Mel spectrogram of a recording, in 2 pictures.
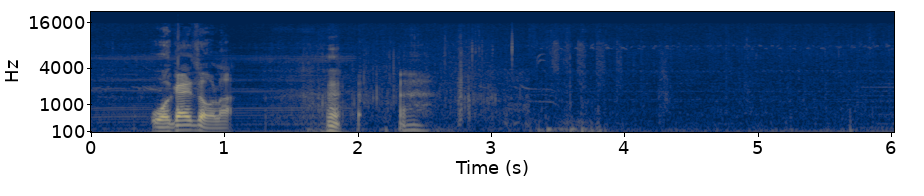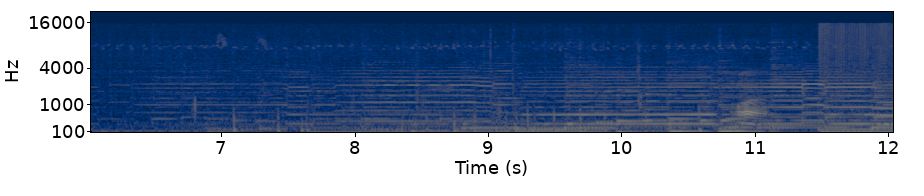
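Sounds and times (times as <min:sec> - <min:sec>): background music with bass notes: 0:06.4 - 0:12.0.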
